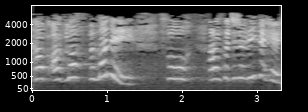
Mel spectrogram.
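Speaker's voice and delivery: high, loud, laughing through the panic. Retold or imitated. Telling the shop guy about the lost money, high laughing panic. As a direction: panic you can almost laugh at.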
